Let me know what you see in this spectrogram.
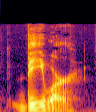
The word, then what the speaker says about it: Biewer: And the name is Biewer. And it's pronounced like beaver. It's a Biewer.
